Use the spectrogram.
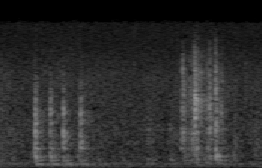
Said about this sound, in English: Captain knocked.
